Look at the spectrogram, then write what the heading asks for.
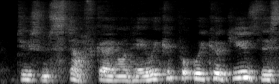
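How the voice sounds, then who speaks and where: Intonation is lively and the pace fairly slow, with audible room echo. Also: woman. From England. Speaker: pastel artist. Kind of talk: tutorial. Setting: home studio. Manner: hesitant.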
